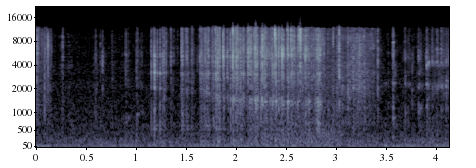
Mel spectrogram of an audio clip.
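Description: A hand-sized solid soap bar with blue and white stripes, held in the palm, is shaved and scraped by a metal blade into curls and flakes. Dry, crisp scraping and crackling in bright high frequencies starts as sparse short strokes, then builds into a denser, louder run of shaving through the middle before tapering back to lighter scrapes.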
